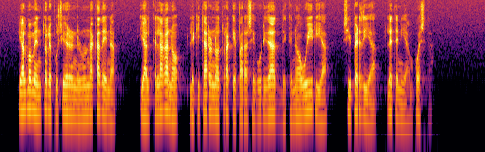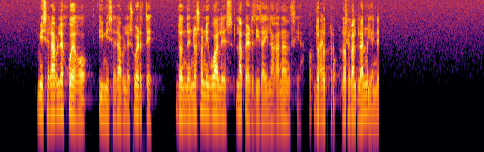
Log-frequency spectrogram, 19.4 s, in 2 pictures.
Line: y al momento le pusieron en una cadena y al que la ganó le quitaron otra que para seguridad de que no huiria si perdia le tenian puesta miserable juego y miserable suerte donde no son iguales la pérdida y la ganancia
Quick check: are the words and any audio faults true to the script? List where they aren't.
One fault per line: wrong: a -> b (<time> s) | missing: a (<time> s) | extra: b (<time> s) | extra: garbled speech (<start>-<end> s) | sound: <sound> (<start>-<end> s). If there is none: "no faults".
extra: garbled speech (15.9-17.3 s)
